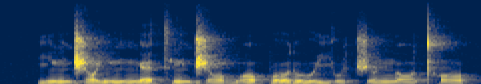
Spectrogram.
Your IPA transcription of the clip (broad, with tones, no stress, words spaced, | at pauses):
jĩ˨d͡ʒɔ˨jĩ˨ ŋɛ˦ t͡sĩ˨ d͡ʒɔ˨bɔ˦po˦ɾuː˨ ju˨t͡ʃʊ˦ nɔ˨tʰɔ˦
